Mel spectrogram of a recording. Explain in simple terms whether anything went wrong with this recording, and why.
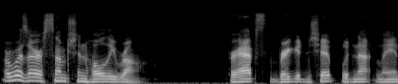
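Nothing went wrong with this speech recording. Listening closely, there is no moment where the sound breaks, jumps, or is damaged.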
